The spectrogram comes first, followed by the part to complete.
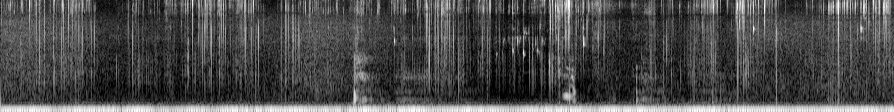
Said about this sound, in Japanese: ではお耳に水が入らないよう洗い流しますね。このように濡らしたタオルで拭うように。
